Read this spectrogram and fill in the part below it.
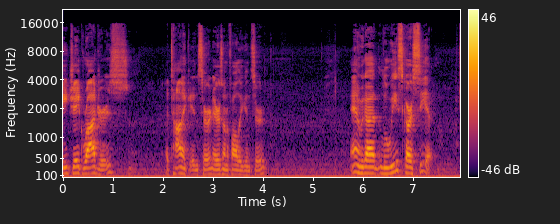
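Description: Trading cards shuffle and slide in hands.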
